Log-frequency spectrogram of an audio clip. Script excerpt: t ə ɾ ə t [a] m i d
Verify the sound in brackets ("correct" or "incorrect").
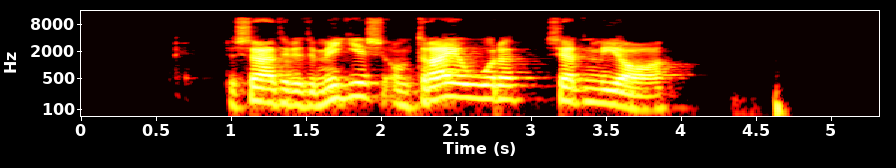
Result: incorrect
